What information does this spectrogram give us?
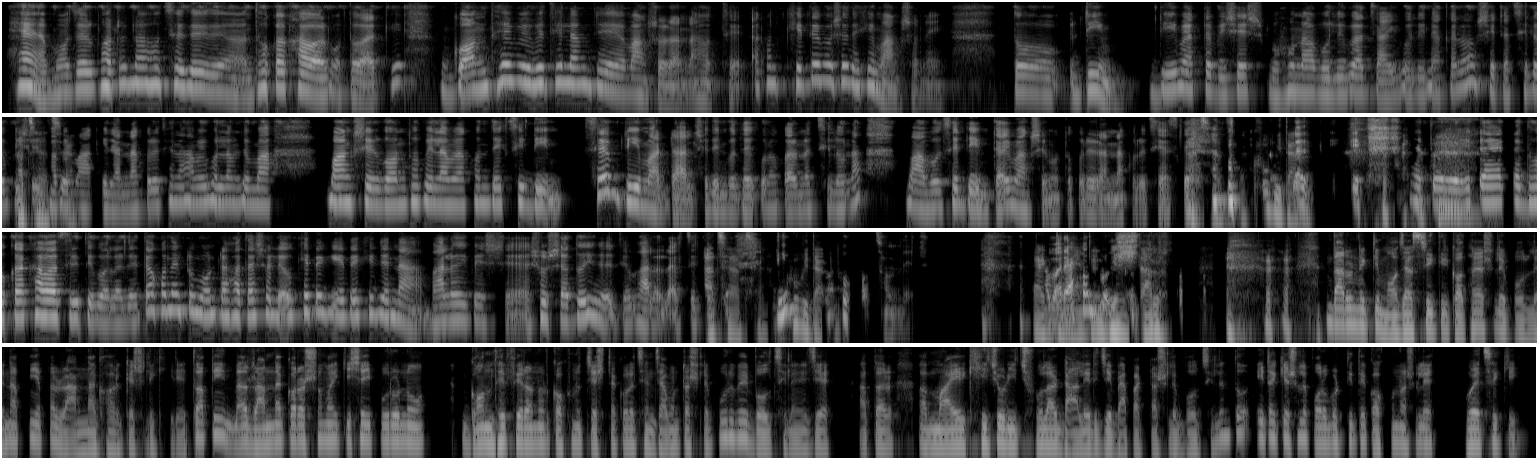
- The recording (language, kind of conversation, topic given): Bengali, podcast, রান্নার গন্ধে আপনার বাড়ির কোন স্মৃতি জেগে ওঠে?
- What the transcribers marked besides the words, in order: other background noise; tapping; chuckle; laughing while speaking: "তো এটা একটা ধোকা খাওয়া স্মৃতি বলা যায়"; chuckle; chuckle; laughing while speaking: "আবার এখন পর্যন্ত"; laughing while speaking: "বেশ দারুণ"; chuckle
